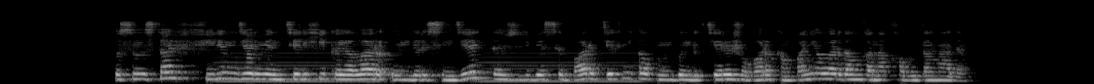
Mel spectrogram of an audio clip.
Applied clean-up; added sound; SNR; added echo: none; Bowed string instrument; 19 dB; reverberation time 0.2 s.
